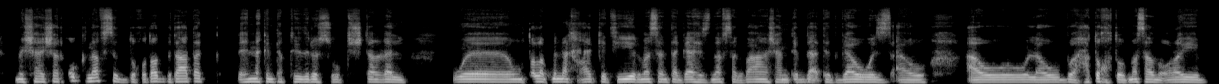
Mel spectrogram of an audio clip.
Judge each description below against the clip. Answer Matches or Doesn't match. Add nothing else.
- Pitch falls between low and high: Doesn't match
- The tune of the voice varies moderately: Doesn't match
